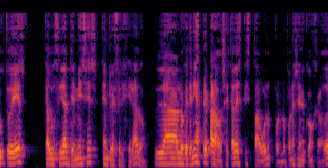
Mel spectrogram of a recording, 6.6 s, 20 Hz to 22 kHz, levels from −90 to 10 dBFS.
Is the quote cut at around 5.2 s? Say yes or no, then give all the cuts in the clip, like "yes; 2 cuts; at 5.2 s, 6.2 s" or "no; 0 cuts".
no; 1 cut; at 3.0 s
